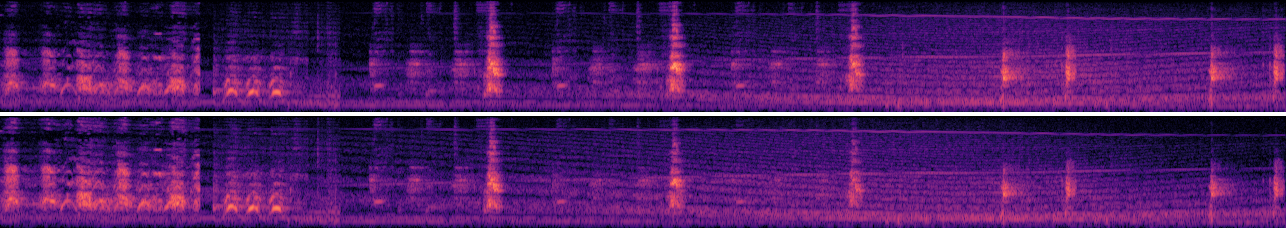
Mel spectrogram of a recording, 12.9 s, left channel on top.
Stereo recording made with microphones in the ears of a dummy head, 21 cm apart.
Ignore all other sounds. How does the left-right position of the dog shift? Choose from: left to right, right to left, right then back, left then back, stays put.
right to left.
